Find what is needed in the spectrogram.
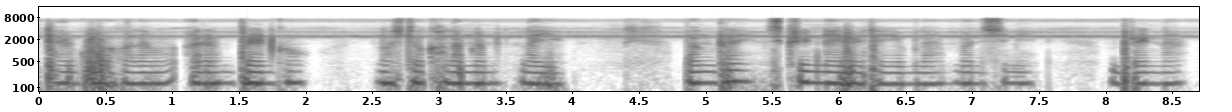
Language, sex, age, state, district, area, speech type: Bodo, male, 18-30, Assam, Chirang, rural, spontaneous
